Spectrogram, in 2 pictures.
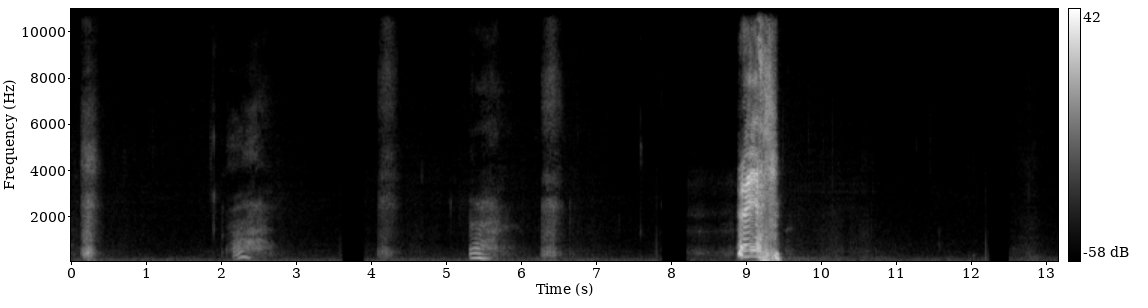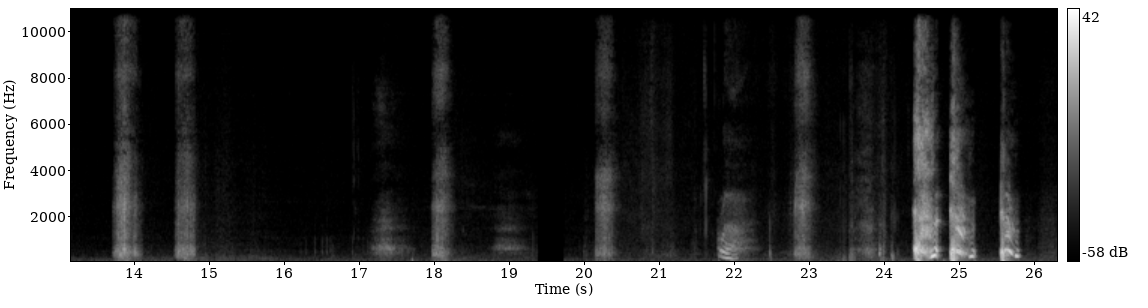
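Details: A run of sharp, explosive sneezes, roughly nine, from a sick person, with quieter sniffs and breaths between them; sneezing.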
